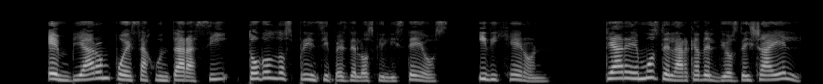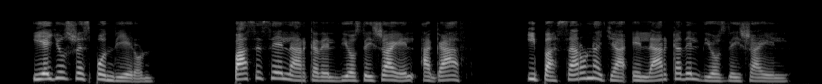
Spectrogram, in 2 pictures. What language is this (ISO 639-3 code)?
spa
